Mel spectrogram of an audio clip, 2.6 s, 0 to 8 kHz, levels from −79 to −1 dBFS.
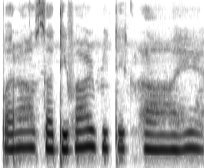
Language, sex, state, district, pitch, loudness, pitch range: Hindi, female, Arunachal Pradesh, Papum Pare, 245 Hz, -15 LUFS, 235-255 Hz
